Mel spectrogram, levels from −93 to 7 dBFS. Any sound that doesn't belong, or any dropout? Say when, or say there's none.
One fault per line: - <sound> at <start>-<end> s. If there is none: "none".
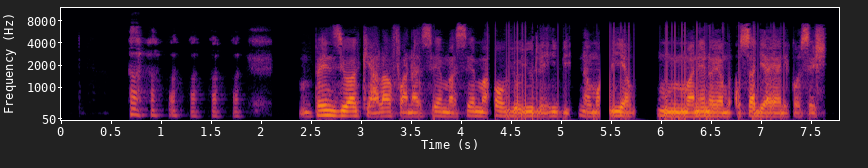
- laugh at 0.7-2.1 s
- dropout at 5.4-5.5 s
